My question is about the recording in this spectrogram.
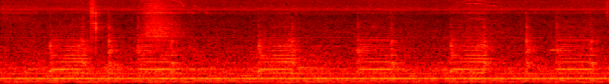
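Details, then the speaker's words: Floppy drive reading disks while ARJ decompresses multi-disk DOS archives: buzzy stepping bursts about once a second as the head shuttles back and forth over a steady hum; characteristic normal read noise, not an error. "Quando o disco dá uma esse barulhinho dá impressão, até que vai dar erro de leitura, mas é um erro, é um som característico do leitor de sketch."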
